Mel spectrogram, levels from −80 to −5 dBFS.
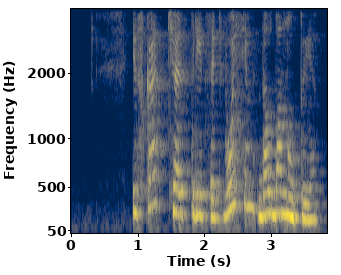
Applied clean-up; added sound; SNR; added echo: none; none; none; reverberation time 0.4 s.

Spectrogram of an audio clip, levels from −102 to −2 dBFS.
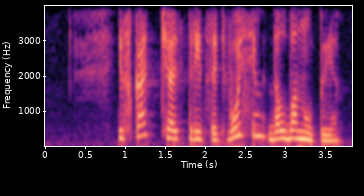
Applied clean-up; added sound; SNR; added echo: none; none; none; none.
